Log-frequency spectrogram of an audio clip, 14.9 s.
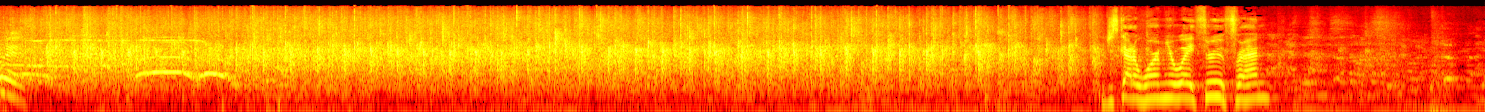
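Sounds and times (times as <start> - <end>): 
audience applause: 0.0 - 11.7
whistles: 0.2 - 2.3
speech: 11.2 - 13.3
laughter: 12.6 - 14.8.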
